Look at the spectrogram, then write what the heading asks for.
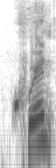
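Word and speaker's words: one: है ठीक है next the Wavell O वन इट जज ए W sound वन way street और जब कि यह वावल में क्या होता है ओ की बात करेंगे ओ वन वन लिखा गया वन वे स्ट्रीट वन तो व आ गया व आ गया मतलब य क्या कंसंट का इस्तेमाल हुआ तो ए इस्तेमाल होगा एवन वे स्ट्रीट ए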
